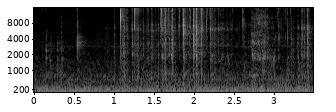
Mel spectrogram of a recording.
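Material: Soap.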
